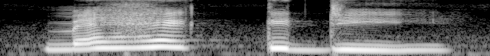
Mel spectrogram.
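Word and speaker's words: mercredi: Then Wednesday is mehekdi.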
